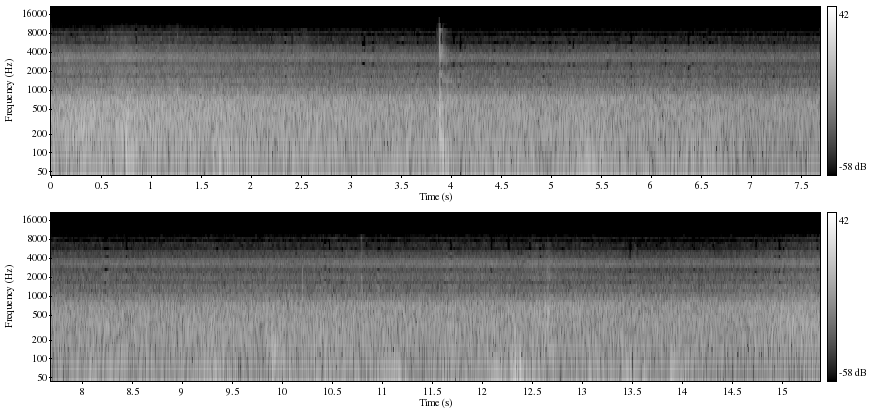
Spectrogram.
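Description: Surf washing and breaking against a rock ledge: a steady rushing noise, with one sharp click about four seconds in.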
